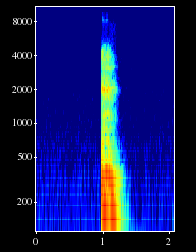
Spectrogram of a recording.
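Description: A man clears his throat once, a short voiced sound about a second in.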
